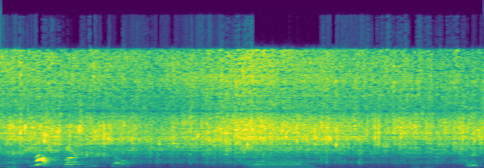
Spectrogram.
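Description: Bacon sizzles and crackles steadily in a pan turned down to medium, a dense continuous fry with a few brief scraping or stirring touches on top.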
